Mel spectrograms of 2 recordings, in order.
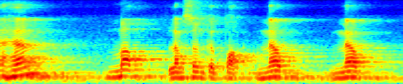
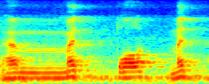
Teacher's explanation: Jadi taknya telah melebur ke ta-nya menjadi satu. Jadi dalam pengucapannya ham mad langsung ke ta, mad, ya. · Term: idgham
